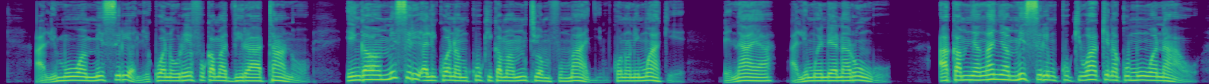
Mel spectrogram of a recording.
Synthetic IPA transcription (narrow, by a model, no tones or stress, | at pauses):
a̰limuwamisɾialijɛkuwanauɾɛfukamaðiɾaːtanɔ̰ | iŋɡawamisɾialikuwanam̩kukikamam̩tiwam̩fumaʄim̩kɔnɔnimwakɛ̰ | ɓɛ̰naja | a̰limuɛndɛanaɾuŋɡu | akam̩ɲaŋaɲamisɾim̩kukiwakɛnakumuuanaɔ̰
